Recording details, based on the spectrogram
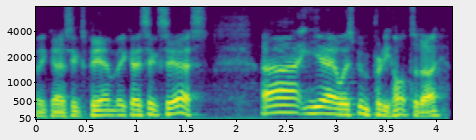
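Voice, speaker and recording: A man's voice: mid-range voice, lively intonation, a little fast. An Australian man and amateur radio operator in easygoing, rambling radio chat, full of fillers and signing off with call signs. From Perth, Western Australia. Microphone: radio transceiver microphone.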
